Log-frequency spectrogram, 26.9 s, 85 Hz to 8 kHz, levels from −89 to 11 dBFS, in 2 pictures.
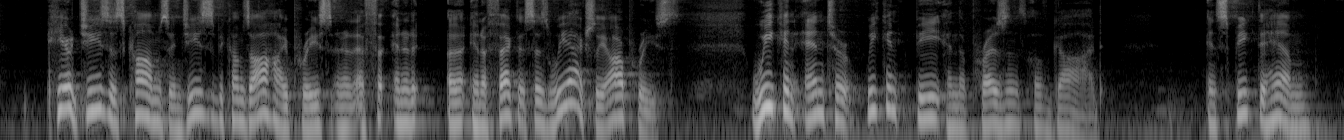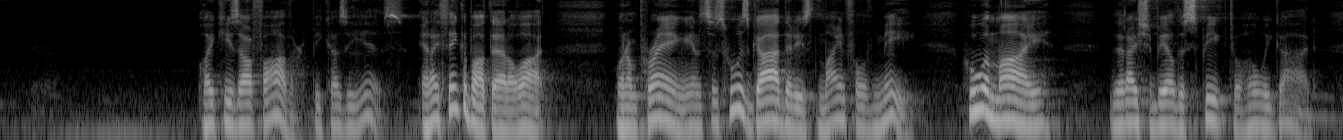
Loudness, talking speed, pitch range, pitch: -32 LUFS, 165 wpm, 120-160 Hz, 135 Hz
